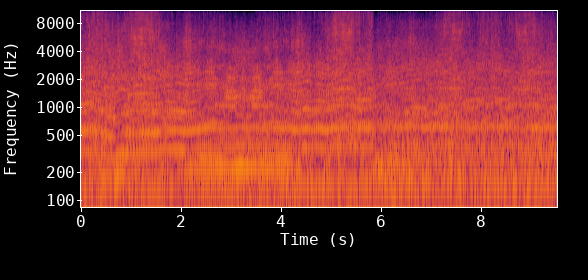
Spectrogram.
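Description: Xfinity Series race car engines at Sonoma in iRacing give a constant, layered droning whine of several motors, steady and fairly loud from start to finish.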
